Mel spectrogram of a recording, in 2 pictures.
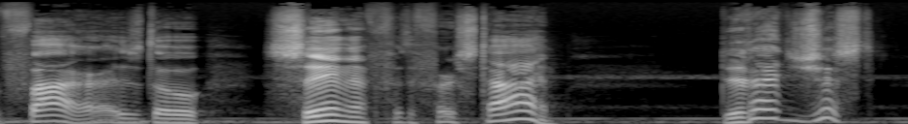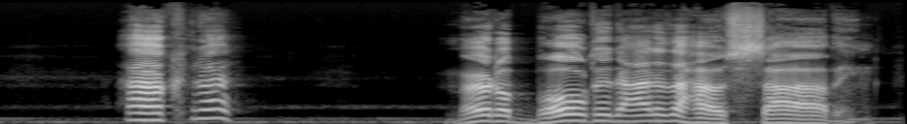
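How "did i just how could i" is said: horrified realisation. A narrator's reading. Mother realises what she did.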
